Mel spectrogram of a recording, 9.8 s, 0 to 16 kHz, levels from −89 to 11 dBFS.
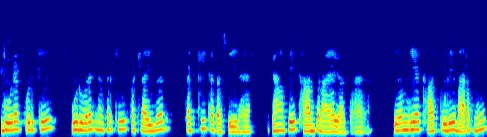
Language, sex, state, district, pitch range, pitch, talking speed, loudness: Hindi, female, Uttar Pradesh, Gorakhpur, 160-205 Hz, 190 Hz, 140 wpm, -15 LUFS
